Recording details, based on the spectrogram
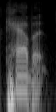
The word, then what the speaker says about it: Cabbot: The main character, I want to say it's pronounced Cabot. C-A-B-B-O-T. – Yeah, that sounds right.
